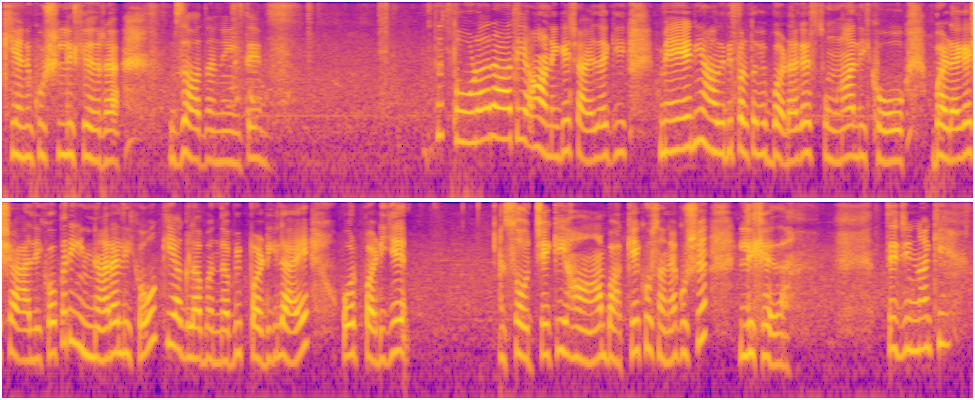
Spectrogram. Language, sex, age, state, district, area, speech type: Dogri, female, 18-30, Jammu and Kashmir, Samba, urban, spontaneous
